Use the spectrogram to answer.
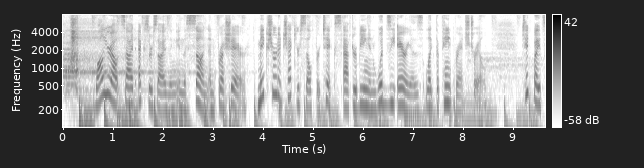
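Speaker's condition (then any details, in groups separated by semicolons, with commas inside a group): No condition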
